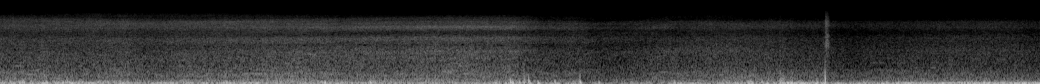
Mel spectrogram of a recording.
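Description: Wind buffeting the GoPro's microphone in low gusts, over a steady rush of running fountain water that thins out about halfway through.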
